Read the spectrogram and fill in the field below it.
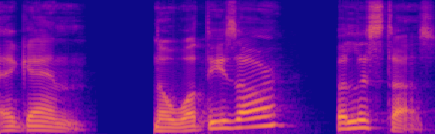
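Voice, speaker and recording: Pitch swings very widely as a man keeps a moderate speed. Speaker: gaming youtuber. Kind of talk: gameplay commentary. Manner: casual, joking.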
